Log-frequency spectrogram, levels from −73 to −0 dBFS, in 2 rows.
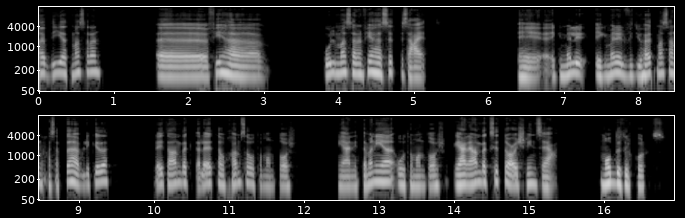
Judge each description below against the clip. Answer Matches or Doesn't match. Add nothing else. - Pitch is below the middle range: Doesn't match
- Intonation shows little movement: Doesn't match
